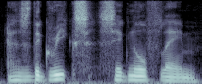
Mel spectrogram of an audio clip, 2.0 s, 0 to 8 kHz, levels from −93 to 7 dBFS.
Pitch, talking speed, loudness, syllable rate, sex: 95 Hz, 150 wpm, -17 LUFS, 3.8 syllables/s, male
